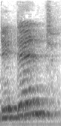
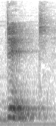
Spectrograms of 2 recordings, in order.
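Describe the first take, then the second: First: Both d sounds are clearly pronounced. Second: The second d sound is dropped. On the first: The speaker calls it wrong. "इसको आपने डिडेंट pronounce नहीं करना" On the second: The speaker calls it right. "Second डी silent होगा, this is डिंट"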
